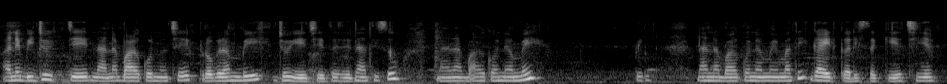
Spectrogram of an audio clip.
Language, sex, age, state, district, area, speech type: Gujarati, female, 30-45, Gujarat, Surat, urban, spontaneous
